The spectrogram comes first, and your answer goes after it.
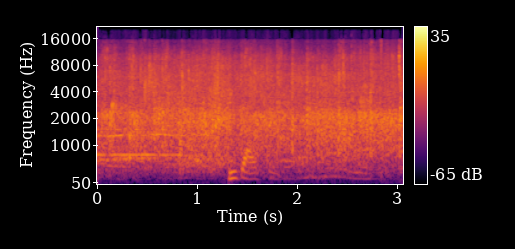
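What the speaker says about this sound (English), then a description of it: "Let's give them another round of applause." Audience applause at a community village event, a sustained crowd clapping throughout with a voice speaking briefly over it partway through.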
